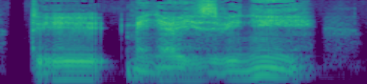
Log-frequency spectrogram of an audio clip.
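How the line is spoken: Whispered. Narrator (Russian): прошептал он

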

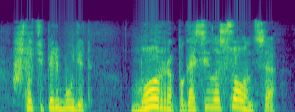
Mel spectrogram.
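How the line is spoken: Exclaimed. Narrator (Russian): он воскликнул

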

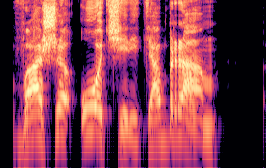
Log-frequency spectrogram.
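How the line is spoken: Loud command. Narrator (Russian): распорядилась Броня громко

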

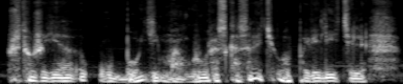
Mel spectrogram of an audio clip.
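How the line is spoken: Old man mumbling downward. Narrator (Russian): пробормотал старик в пол

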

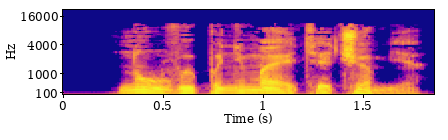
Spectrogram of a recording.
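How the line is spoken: Plain. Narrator (Russian): спросил Гриссел

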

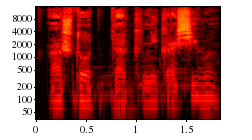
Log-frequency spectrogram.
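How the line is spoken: Tired question. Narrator (Russian): устало спросила Маруся

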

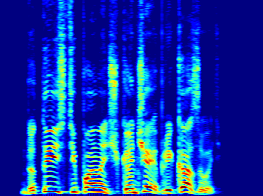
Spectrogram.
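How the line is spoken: Bold yet wary shout, young sailor. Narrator (Russian): Дерзко, но вместе с тем и опасаясь скорого на руку боцмана, крикнул молодой матрос

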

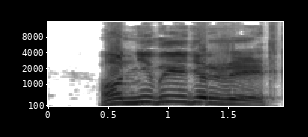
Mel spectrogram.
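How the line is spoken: Giant's alarmed shout. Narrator (Russian): крикнул великан, понявший, наконец, что делает Туран

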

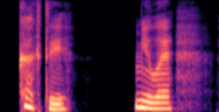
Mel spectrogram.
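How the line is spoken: Timid question. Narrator (Russian): робко спросила Элла

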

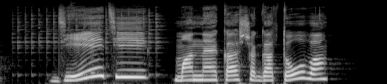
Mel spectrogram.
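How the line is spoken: Loud calling. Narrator (Russian): зовет громко

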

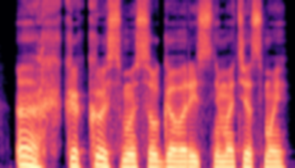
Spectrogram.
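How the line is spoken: Glum, dejected. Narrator (Russian): уныло проговорила Рита

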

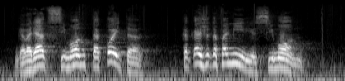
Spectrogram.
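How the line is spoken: Shout. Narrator (Russian): Парень крикнул ему

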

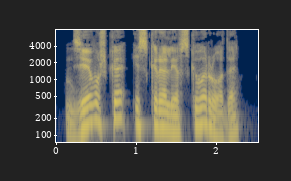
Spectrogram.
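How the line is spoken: Calm. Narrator (Russian): спокойно ответила Филиппа

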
